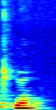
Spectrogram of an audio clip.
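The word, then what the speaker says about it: trois: prononce pas tandis que le 3 se termine par un S et il ne se prononce pas non plus 2 D E u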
